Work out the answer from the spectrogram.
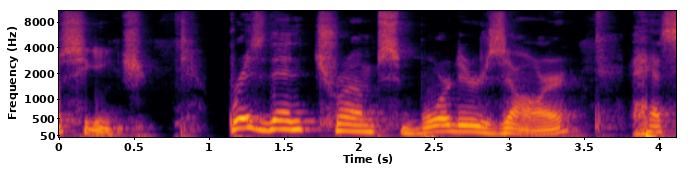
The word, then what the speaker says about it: czar: Mas os dois, a pronúncia vai ser czar.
